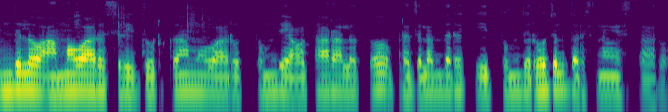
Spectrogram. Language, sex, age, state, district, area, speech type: Telugu, male, 18-30, Andhra Pradesh, Eluru, rural, spontaneous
